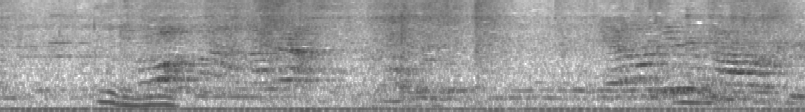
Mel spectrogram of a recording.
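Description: Background voices, children among them, talking and playing over a steady low hum.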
